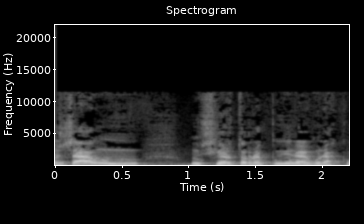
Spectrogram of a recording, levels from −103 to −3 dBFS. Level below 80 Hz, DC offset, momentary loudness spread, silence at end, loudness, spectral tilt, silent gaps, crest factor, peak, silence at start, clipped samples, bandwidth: -52 dBFS; under 0.1%; 14 LU; 0.05 s; -29 LUFS; -7 dB/octave; none; 18 dB; -12 dBFS; 0 s; under 0.1%; 11.5 kHz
